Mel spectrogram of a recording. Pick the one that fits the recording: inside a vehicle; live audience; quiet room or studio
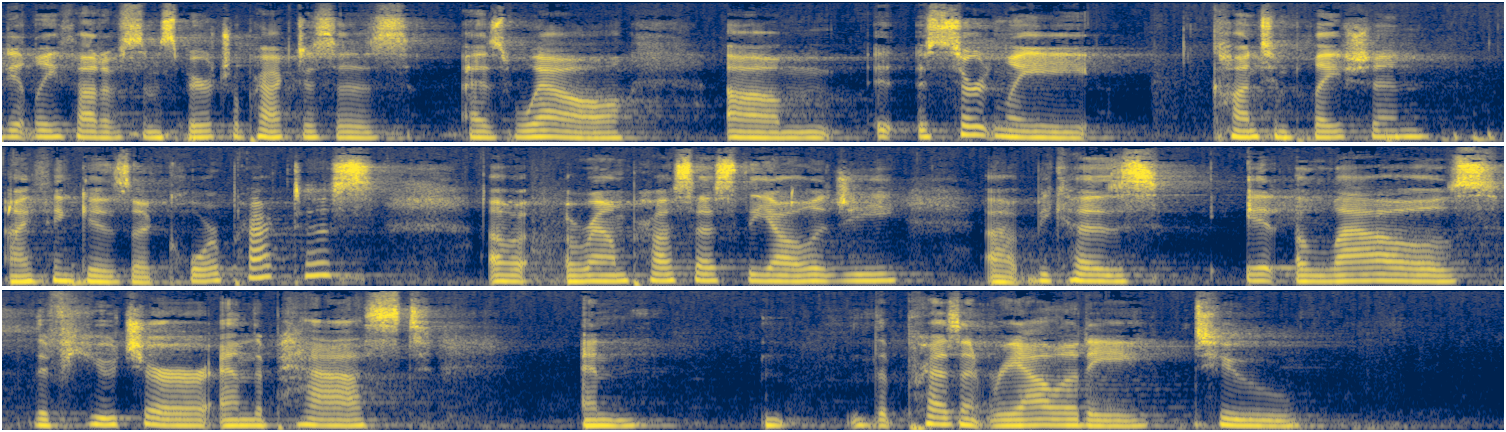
live audience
